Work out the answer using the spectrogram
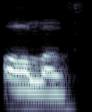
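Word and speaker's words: ollamh: I would be tending to say olive to pronounce it as close to the Irish as I possibly can.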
